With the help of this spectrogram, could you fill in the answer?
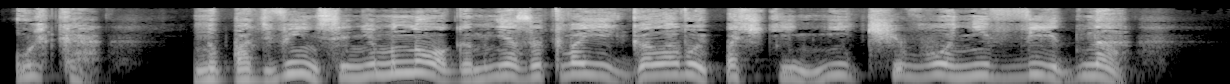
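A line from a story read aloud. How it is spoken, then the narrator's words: Hissing. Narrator (Russian): шипение Филезы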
